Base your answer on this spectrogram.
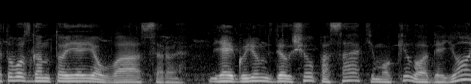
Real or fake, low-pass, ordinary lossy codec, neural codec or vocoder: real; 7.2 kHz; MP3, 96 kbps; none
